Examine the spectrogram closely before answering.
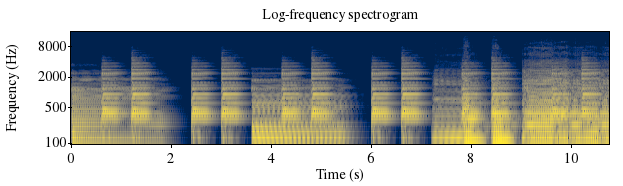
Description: saint saens elephant double bass

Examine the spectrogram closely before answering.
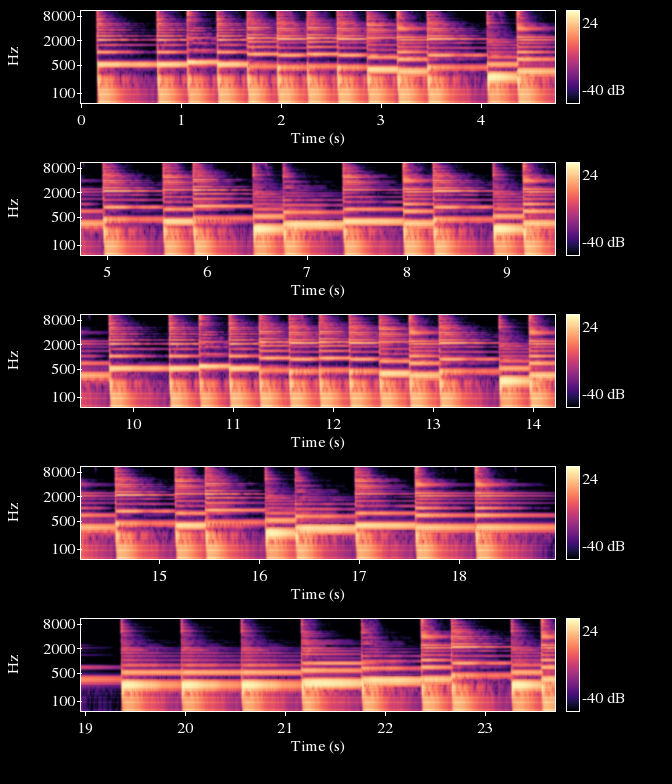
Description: Mango Walk, ukulele

